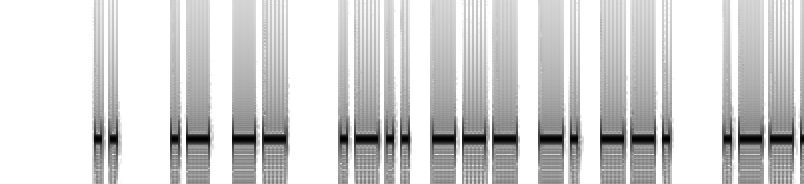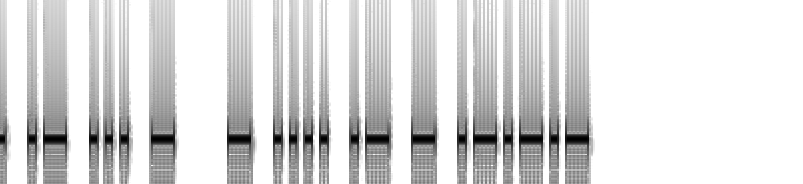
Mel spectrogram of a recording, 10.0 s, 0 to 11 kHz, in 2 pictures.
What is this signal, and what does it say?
Morse code, heard as a keyed tone, about 25 wpm, 700 Hz. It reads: I AM LONG PAST THAT.
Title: Sentences from Top 1000 Words - Review Part 3 - 25wpm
